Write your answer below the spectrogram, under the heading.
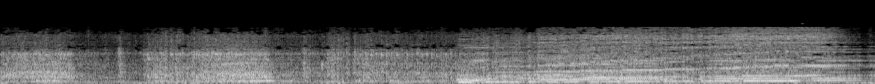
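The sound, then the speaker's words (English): A truck engine driving around a loading platform, heard as a steady, rumbling motor drone throughout, growing slightly louder and deeper partway through, with humming engine tones holding under the noise. “You swing the truck around the loading platform where you agreed to meet the Baron.”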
